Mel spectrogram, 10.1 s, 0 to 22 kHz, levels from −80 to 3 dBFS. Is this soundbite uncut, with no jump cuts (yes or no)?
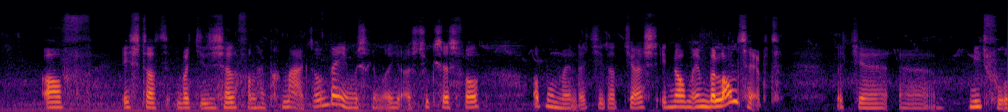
yes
